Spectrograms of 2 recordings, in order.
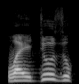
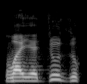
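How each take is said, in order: Both takes have the same delivery.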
